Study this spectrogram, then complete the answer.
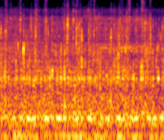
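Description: Jute leaf dal simmers in a pot with a steady, soft bubbling hiss that keeps up without a break, faint and close, with no voices over it.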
